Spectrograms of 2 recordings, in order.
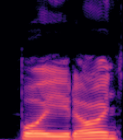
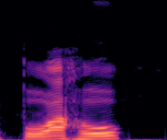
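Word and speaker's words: Poirot: eu tava chamando o poiron né detetive poiron aí ele me corrigiu a pronúncia na verdade que não é poiron É poar então agradeço deixo aqui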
